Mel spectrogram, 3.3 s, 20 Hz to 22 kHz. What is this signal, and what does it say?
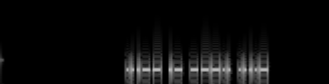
Morse code, heard as a keyed tone, about 44 wpm, 700 Hz. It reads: 3A84
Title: Common Cut Numbers - 4-Digit 45wpm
